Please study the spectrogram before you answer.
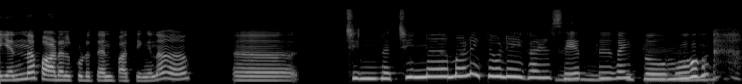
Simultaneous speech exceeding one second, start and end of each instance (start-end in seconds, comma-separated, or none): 5.6-6.9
